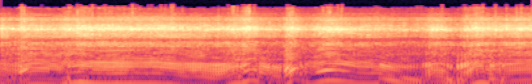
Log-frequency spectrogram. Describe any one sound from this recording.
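A dirt bike engine revs up and down.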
